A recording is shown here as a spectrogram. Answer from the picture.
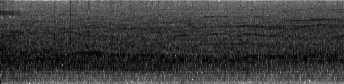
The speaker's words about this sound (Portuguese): Um gritinho, a salva de palmas!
